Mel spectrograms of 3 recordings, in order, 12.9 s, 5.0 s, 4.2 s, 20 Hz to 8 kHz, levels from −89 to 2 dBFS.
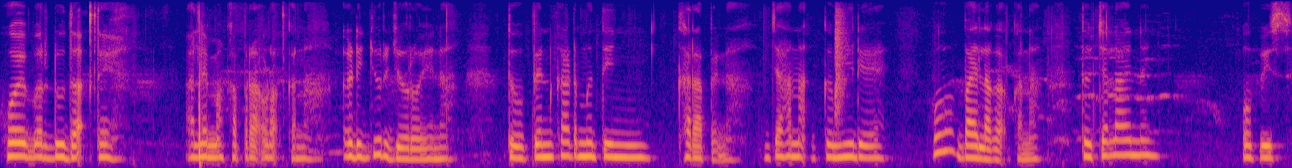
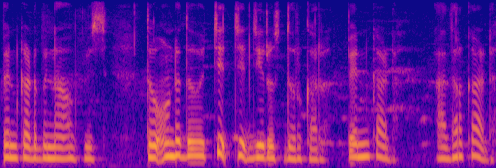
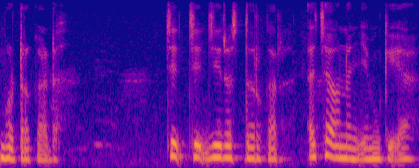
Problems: background sounds at intervals, background conversations at intervals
